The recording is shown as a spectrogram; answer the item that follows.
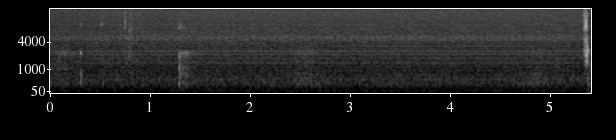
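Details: Quiet background hiss with a few soft clicks and taps, and a sharp crackle near the end; no animal voice is heard.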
